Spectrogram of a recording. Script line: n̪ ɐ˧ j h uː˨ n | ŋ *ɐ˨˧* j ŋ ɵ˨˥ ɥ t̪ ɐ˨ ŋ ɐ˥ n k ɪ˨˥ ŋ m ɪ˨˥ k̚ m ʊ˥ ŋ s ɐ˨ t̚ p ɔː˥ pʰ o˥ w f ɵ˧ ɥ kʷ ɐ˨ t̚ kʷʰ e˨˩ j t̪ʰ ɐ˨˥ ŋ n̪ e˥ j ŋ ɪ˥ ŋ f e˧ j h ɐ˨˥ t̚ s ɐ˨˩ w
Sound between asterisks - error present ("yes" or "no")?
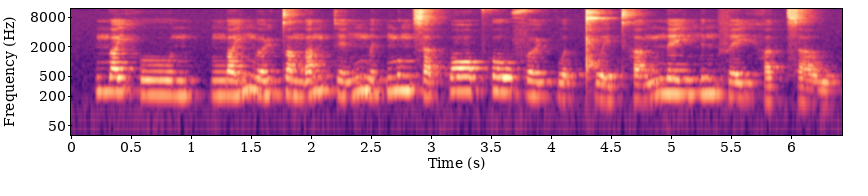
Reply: yes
